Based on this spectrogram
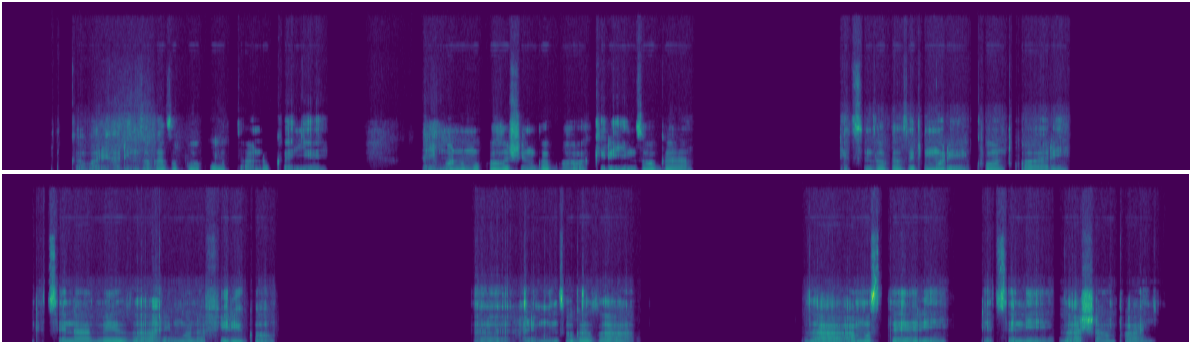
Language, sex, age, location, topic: Kinyarwanda, male, 25-35, Musanze, finance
